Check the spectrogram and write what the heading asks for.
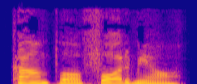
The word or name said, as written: campoformio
